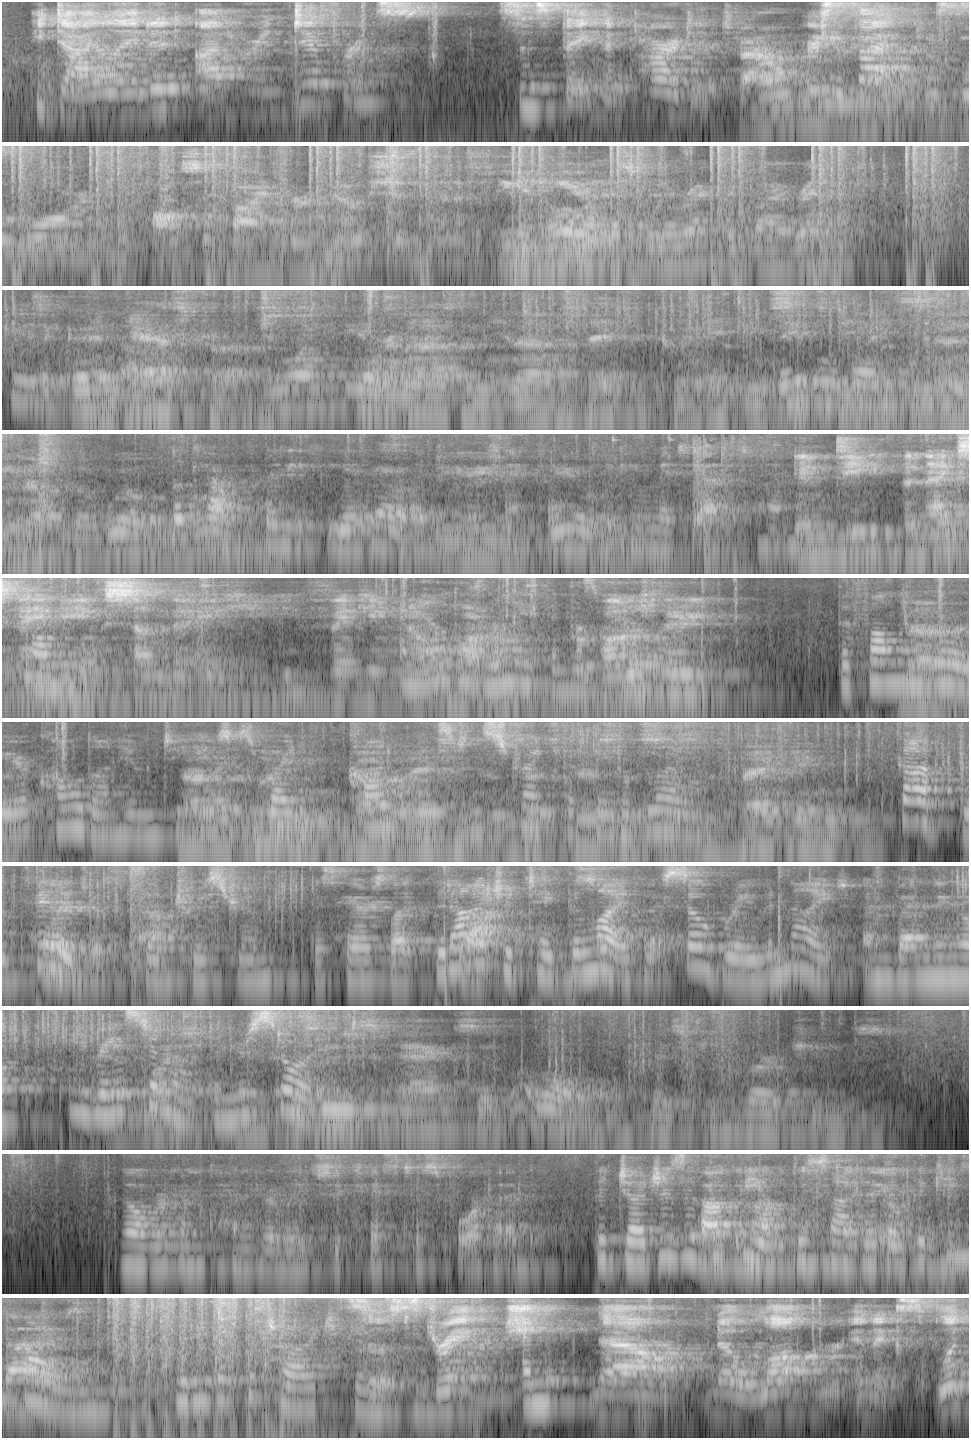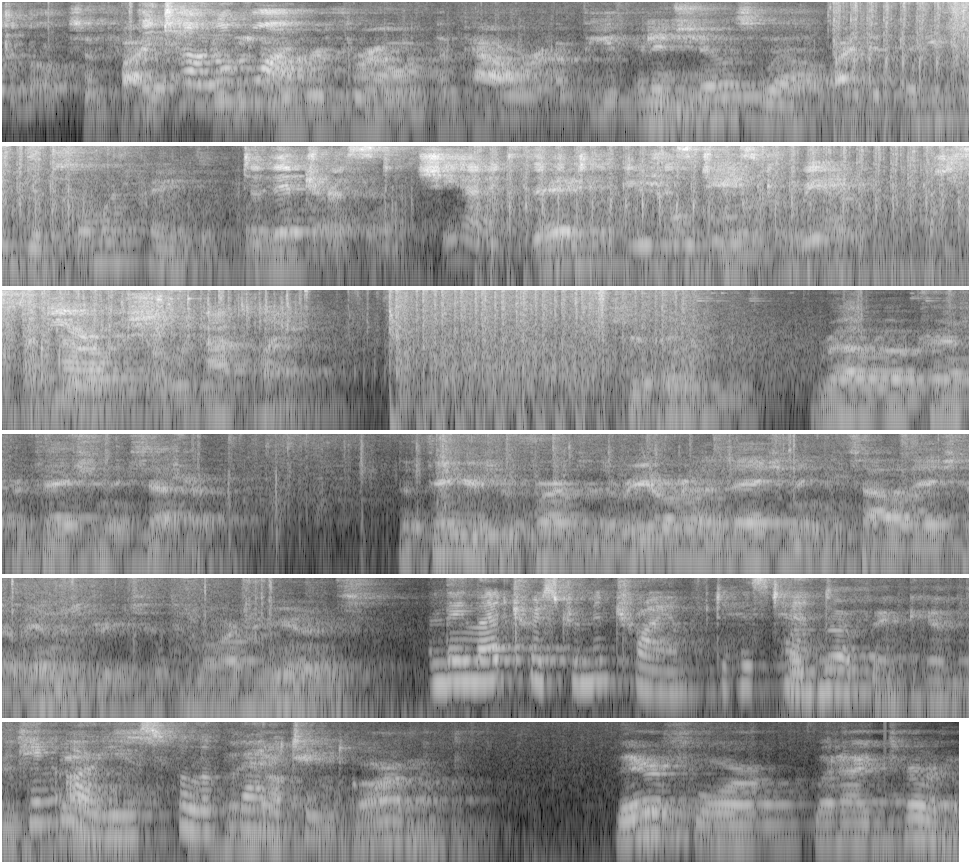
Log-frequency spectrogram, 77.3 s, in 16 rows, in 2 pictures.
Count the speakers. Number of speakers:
8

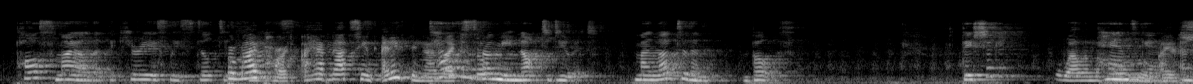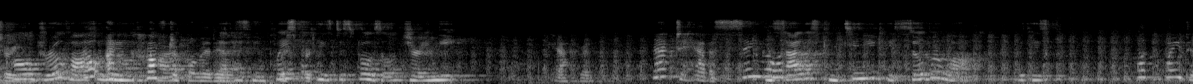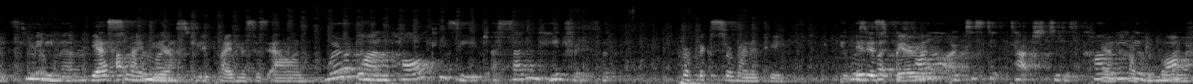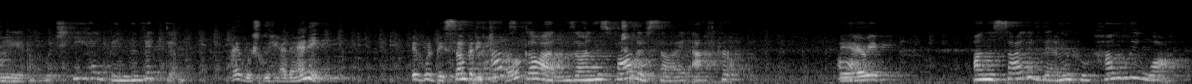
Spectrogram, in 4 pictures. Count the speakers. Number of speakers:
2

